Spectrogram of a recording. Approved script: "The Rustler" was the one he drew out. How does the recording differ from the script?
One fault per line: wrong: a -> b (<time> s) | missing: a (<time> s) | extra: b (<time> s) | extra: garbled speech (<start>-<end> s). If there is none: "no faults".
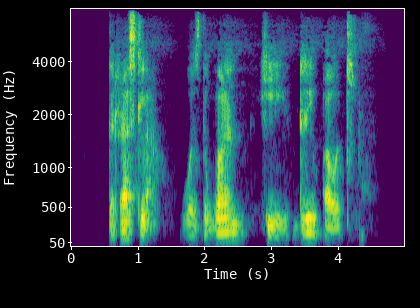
no faults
